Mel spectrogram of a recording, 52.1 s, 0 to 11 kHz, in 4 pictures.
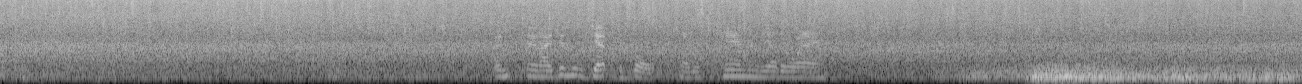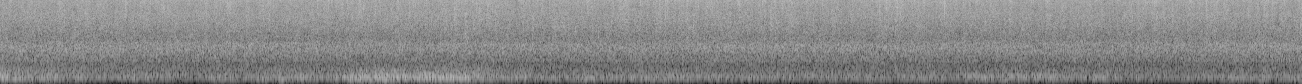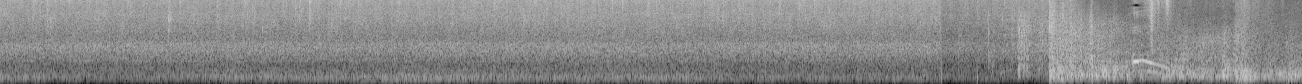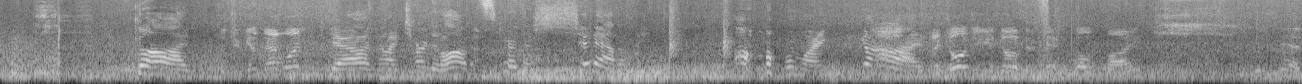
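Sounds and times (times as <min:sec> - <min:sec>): heavy rain falling: 0:00.0 - 0:52.0
thunder rumbling: 0:09.6 - 0:14.6, 0:35.8 - 0:52.0.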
